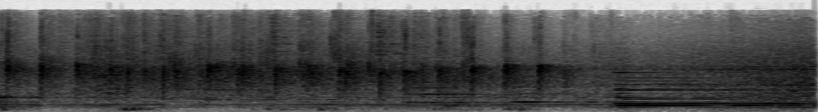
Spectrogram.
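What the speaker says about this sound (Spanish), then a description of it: "Dale un fuerte aplauso a tu vida." A congregation at a preaching service breaks into strong applause, a loud, dense clapping wash that carries on for several seconds before a sustained tone and voices rise at the end.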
